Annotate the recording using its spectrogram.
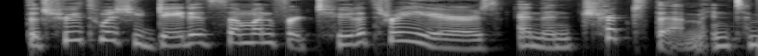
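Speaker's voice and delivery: plain reading voice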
